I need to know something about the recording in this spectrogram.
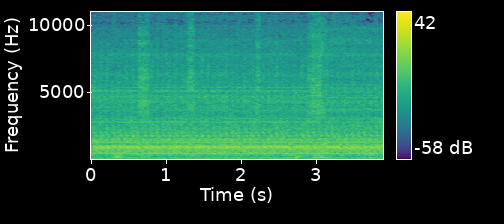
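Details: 1986 Ford Mustang GT 5.0 five-speed that sat 20 years: starter churns steadily at about ninety slow compression beats a minute with no catch after starting fluid sprayed into the intake; cranks but won't start, ignition coil suspected, not confirmed.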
